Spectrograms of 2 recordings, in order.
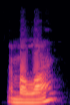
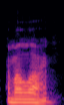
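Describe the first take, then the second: First: "lying" rising, louder, punched; "Am I lying?" hit hard with a rising "lying"; challenging question. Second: Said in the usual way. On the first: Real, not acted. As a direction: push "lying" up in open challenge. Challenging audience rhetorically.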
